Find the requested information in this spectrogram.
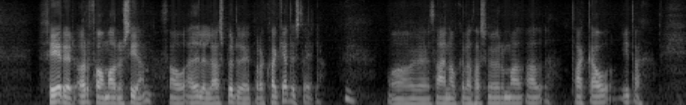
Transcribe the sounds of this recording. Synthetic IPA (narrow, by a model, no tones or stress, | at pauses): fɪɾɪɾœɾfawmaːwɾʏnsiːðanθawɛðlɪlɛɣaspʏɾðʏðepaːɾakʰvaːðcɛɾðɪst̪ejɪla | ɔɣθaðɛɾnawkʰvɛɾlaθḁsɛmvɪvʏːɾʏmaðað | t̪ʰaːkaːwit̪aːx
